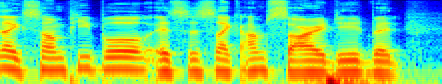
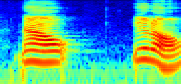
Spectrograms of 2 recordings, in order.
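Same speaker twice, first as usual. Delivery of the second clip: high, raised, formal podium speech voice; 10 semitones higher, 7 dB louder than usual. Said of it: "Obama's biggest selling point was he could get on stage and be like".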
